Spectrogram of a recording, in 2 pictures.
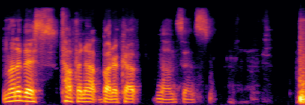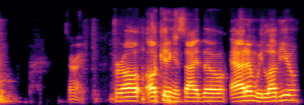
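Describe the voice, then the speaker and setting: A man's voice: medium pitch, measured pace, pauses often, very noisy. A man co-hosting a casual podcast, reading a listener's email aloud and breaking in with sarcastic asides. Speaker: podcast co-host.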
